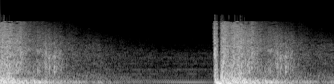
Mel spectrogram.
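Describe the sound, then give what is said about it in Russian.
Two loud, booming rifle shots about two seconds apart, each a sharp blast trailing off into a long, decaying rumble. “И тут, совершенно неожиданно, слева от валуна ухнул ружейный выстрел. И тут же еще один.”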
